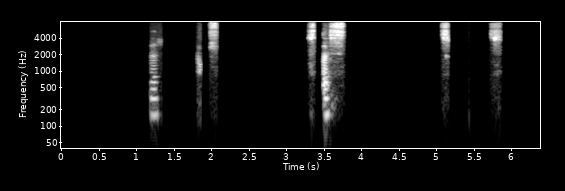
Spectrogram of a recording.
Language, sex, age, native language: Icelandic, female, 30-39, Icelandic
